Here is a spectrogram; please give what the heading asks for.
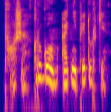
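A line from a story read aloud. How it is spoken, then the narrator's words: Hissing through teeth. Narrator (Russian): ставлено шипит сквозь зубы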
